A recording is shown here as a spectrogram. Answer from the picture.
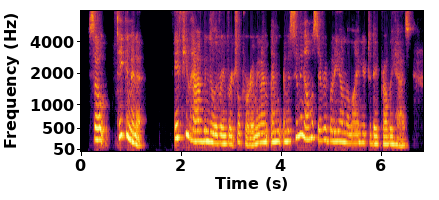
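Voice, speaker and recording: This woman talks at a very fast pace with very wide pitch swings, a medium pitch and a somewhat breathy quality. Her tone is dark and mellow, and the background is quiet. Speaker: webinar facilitator. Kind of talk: webinar presentation.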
